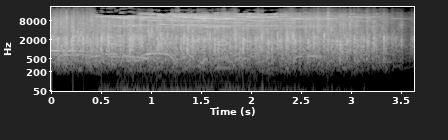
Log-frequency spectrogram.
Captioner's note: tones chime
